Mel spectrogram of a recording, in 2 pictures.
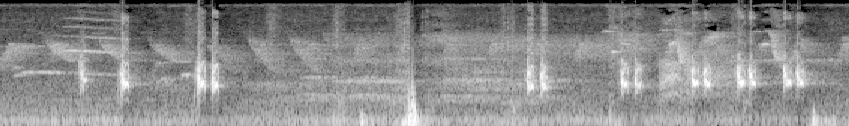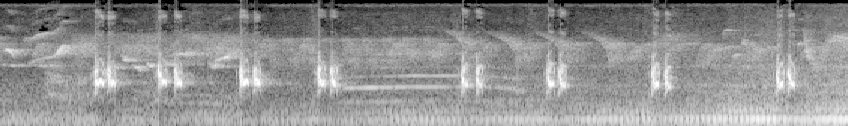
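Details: Yellow-vented bulbul (trucukan) singing in the wild as a natural lure sound: spaced sharp chirps and short chattering bursts, with a faint low rumble and a single soft thump.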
